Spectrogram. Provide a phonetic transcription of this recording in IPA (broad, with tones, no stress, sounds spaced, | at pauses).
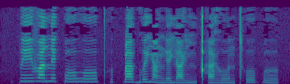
p eː˦ v a˦ n ɛ˦ k͡p oː˦ β oː˦ pʰ ʊ˨ k͡p a˦˨ ɡʷ ɛ˦ j ã˨ ŋ ɛ˨ j a˨ ɣ ĩ˨ ŋ pʰ a˨ ɣ oː˨ n tʰ oː˦ k͡p ʊ˨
